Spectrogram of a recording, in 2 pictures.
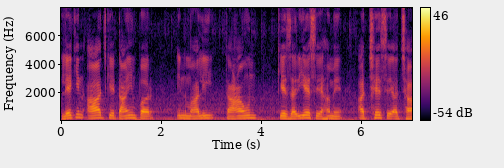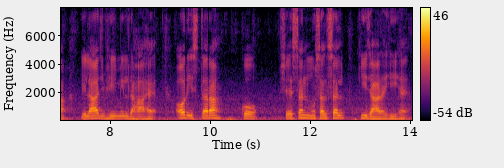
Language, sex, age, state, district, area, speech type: Urdu, male, 18-30, Bihar, Saharsa, rural, spontaneous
